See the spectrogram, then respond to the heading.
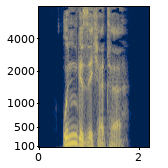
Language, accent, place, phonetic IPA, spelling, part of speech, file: German, Germany, Berlin, [ˈʊnɡəˌzɪçɐtə], ungesicherte, adjective, De-ungesicherte.ogg
- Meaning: inflection of ungesichert: 1. strong/mixed nominative/accusative feminine singular 2. strong nominative/accusative plural 3. weak nominative all-gender singular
